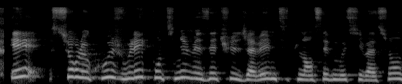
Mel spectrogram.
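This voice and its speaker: A woman talks at a fairly quick pace. Her voice is high-pitched, with lively intonation. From France and Ivory Coast. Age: 20s. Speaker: beauty entrepreneur and YouTuber. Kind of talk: personal storytelling vlog. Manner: casual, conversational.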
